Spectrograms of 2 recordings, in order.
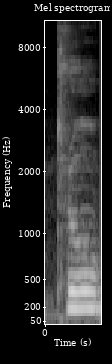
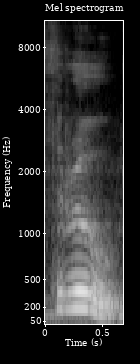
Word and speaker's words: through: Não é o som de F, tem gente que fala through, tem gente que fala true com T, é through, tá?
